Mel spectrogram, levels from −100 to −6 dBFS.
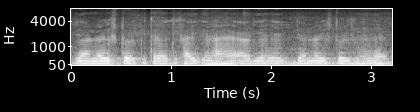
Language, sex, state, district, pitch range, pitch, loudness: Hindi, male, Chhattisgarh, Raipur, 130-135 Hz, 130 Hz, -16 LUFS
